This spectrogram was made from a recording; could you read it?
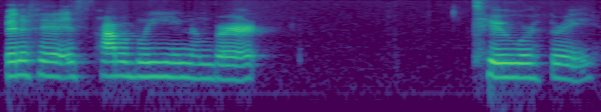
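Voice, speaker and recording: A woman beauty vlogger with a cold-roughened, hoarse voice, chatting and rambling playfully through a makeup tutorial. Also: fairly low pitch, completely flat delivery, slow pace, dull audio. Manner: talkative, rambling, playful asides.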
